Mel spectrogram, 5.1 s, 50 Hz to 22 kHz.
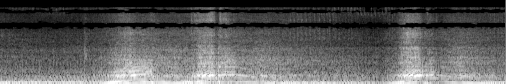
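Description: McLaren 720S twin-turbo V8 idling and blipped three times while parked; each rev rises and falls back in pitch.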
